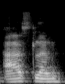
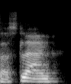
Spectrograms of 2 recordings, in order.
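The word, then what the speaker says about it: Aztlan: lugar conocido como aslan lo voy a decir todos sin agudos porque parece que así se pronunciaban aslan a ve decimos aslán que también tiene que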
